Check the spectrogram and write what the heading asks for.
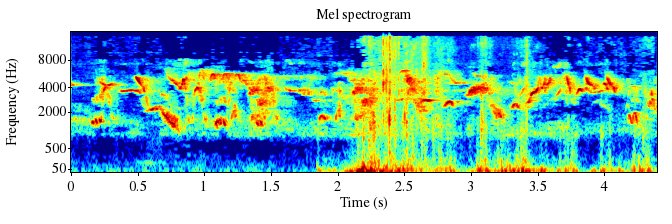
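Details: Wild Oriental magpie-robin at a rope trapping site sings quick whistled, chirpy phrases, overlaid midway by loud rustling and thumping handling or wing noise.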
